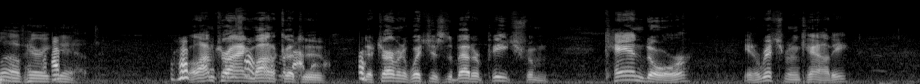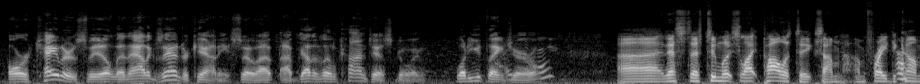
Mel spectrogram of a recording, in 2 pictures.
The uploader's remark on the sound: broadcasting live from The Downtown Rolesville Farmers Market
